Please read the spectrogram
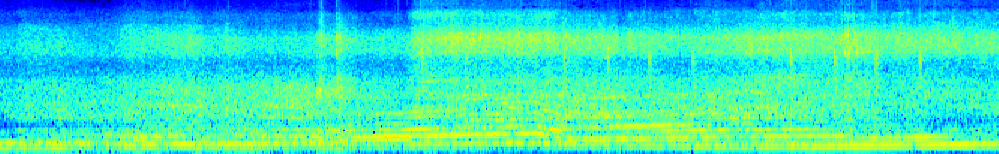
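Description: Racing car engines running hard around the circuit, with a steady engine note. One note drops sharply in pitch about halfway through.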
